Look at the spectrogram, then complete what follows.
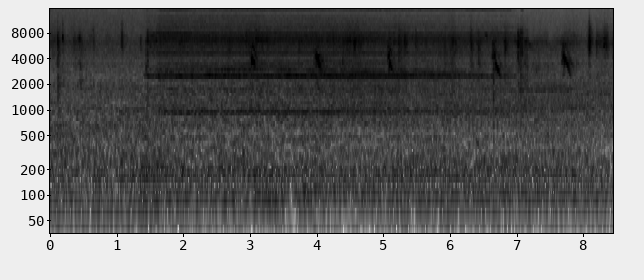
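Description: Steady low rumble of background noise with a short, falling bird chirp about once a second. From about a second and a half in until near the end, a thin steady whine runs underneath: the Nikon Coolpix B700's zoom motor as the lens zooms out.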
